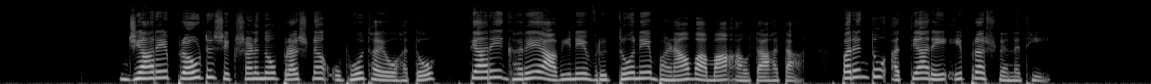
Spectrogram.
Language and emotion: Gujarati, neutral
